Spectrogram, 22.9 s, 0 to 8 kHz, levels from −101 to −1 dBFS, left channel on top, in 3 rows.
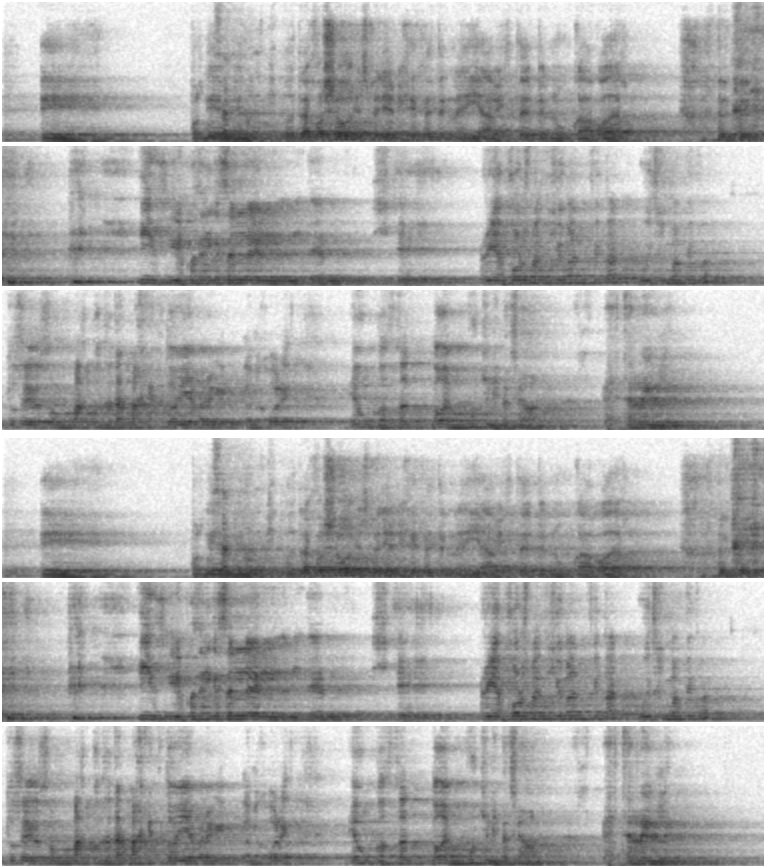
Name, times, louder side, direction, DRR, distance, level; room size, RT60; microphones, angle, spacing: voice 1, 0.4-1.0 1.9-6.3 6.8-7.5, left 1 dB, 55° left, -1 dB, 4.0 m, -25 dB
voice 2, 2.1-2.5 7.3-7.8 8.3-12.1 12.4-14.8 15.2-18.1 18.7-21.0 21.2-22.0, right 1 dB, 70° right, -1 dB, 3.2 m, -27 dB
25.0 x 20.5 x 6.2 m, 2.9 s
head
